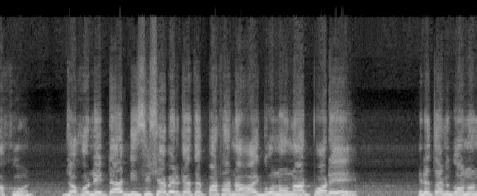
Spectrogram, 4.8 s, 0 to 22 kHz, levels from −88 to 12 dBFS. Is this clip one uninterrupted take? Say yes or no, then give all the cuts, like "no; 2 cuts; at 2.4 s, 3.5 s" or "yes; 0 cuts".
yes; 0 cuts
